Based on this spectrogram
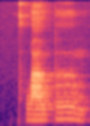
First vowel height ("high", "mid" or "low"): low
